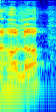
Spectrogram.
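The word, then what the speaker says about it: ه: তারপরে হলো হা, এটা অল্প, হা, হা, উচ্চারণটা বাতাসের মতো, হা।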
